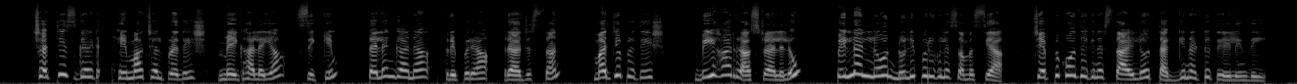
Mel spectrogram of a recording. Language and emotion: Telugu, neutral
